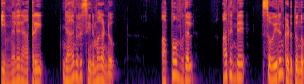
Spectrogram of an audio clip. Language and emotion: Malayalam, fearful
